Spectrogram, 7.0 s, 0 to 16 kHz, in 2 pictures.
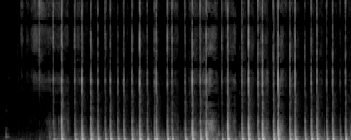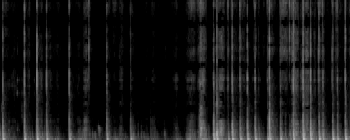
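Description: Fingertips and nails tap quickly on the face of a small white cardboard eau de toilette box held on its side. The taps come in rapid, dry, hollow bursts with a low thud around 250 Hz and no ring, easing into softer, sparser taps near the five-second mark before picking back up.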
